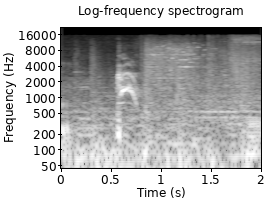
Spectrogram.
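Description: Glass windows shattering in XCOM 2, a single sharp crash with tinkling shards near the start, followed by low game ambience.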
